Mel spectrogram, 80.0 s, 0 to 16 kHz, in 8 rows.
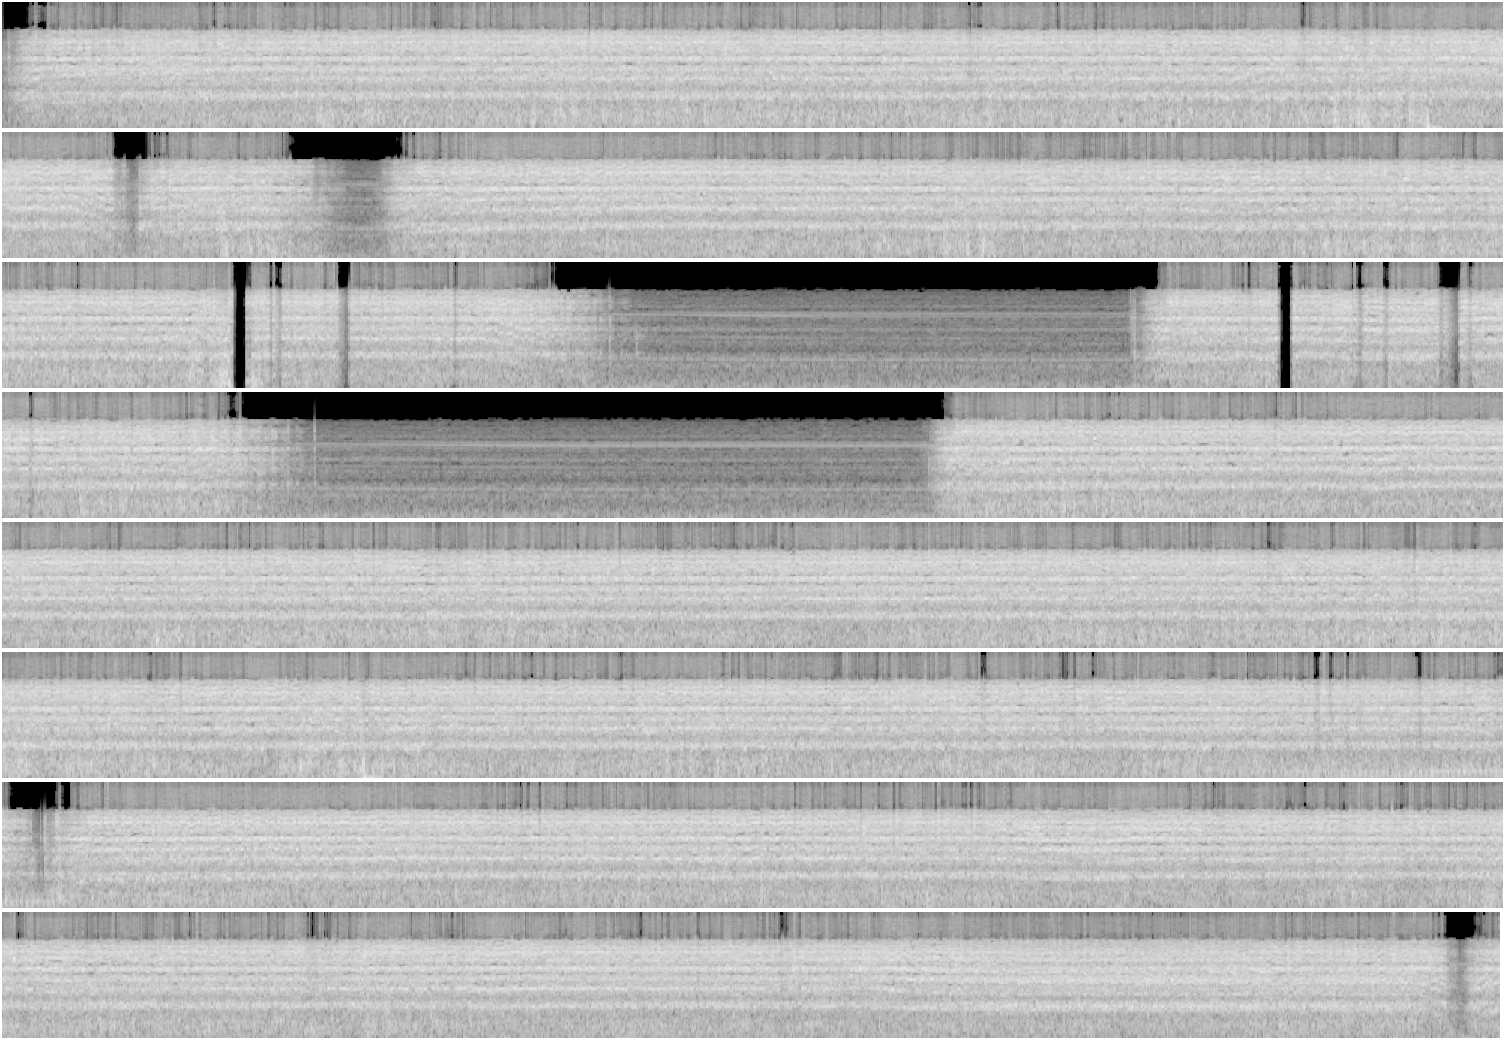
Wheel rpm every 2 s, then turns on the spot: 160, 230, 230, 230, 230, 180, 120, 230, 230, 230, 230, 220, 10, 10, 190, 200, 0, 10, 200, 230, 230, 230, 230, 230, 230, 220, 240, 230, 230, 200, 170, 230, 230, 220, 230, 230, 230, 230, 210, 160.
78-80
